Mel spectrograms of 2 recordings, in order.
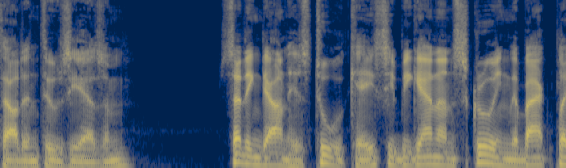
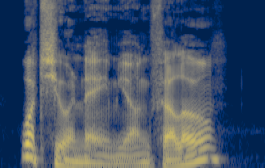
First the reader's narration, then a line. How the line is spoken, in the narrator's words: Kindly Dad said in a warm, sympathetic voice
